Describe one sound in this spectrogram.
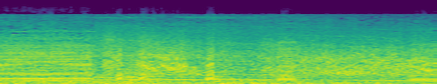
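A racing car engine blips and drops in pitch as the car downshifts under braking.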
